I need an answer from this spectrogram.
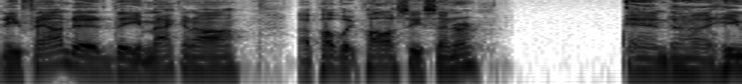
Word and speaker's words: Mackinac: and yet our guest has also founded the Mackinac Center for Public Policy. Did I say that correctly? Yes, you did. Yeah, we were just laughing about that off air because I called it the Mackinac Center.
